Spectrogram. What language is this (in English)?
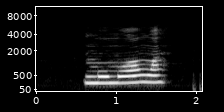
Igbo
